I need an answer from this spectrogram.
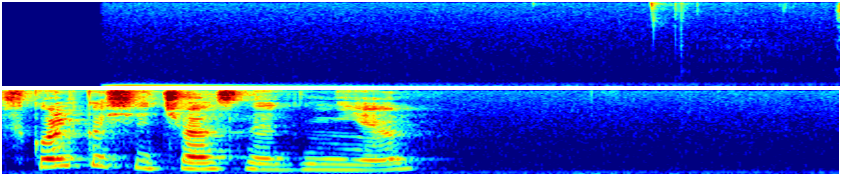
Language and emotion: Russian, neutral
